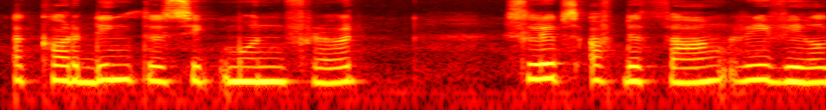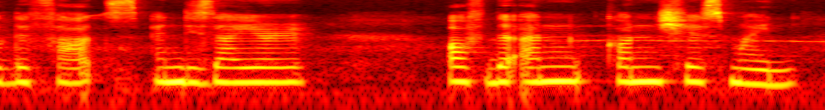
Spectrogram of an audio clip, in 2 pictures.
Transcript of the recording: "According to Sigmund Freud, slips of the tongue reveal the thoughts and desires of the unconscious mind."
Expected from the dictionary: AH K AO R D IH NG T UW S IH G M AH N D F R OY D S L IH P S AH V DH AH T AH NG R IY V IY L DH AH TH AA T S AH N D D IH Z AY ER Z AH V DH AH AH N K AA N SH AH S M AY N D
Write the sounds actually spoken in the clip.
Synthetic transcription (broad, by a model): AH K AO R D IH NG T UW S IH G M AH N F R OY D S L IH P S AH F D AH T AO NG R IY V IY L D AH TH AA T S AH N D D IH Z AY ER AH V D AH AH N K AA N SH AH S M AY N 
